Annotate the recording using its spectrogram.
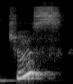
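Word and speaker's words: Tschüss: t but then it's not her so it's jus which means bye so this is a more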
